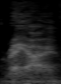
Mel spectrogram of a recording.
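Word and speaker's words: real: national language of brazil the reya or as i'm told it's pronounced is its official currency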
